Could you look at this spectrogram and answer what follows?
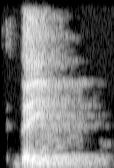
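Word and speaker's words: دَين: Misalnya yang mirip-mirip saja dal, ya dan nun itu kalau dibaca din menjadi apa? agama. Tetapi kalau dalnya di fathah bacanya apa? Dain.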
